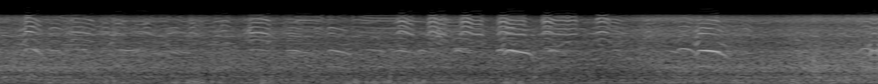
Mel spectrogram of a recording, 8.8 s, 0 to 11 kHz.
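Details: Black-tailed gull colony, Kabushima, 2 August 2012 after fireworks: bursts of rapid, yelping cat-like calls in quick series, plus two clear, long, slightly falling mews standing out over the crowd.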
